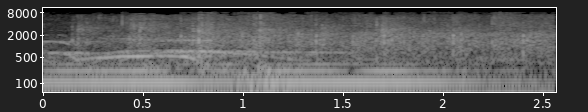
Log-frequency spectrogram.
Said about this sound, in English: Thank you so much. Very good. Let's give her a hand, everybody.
